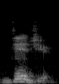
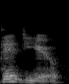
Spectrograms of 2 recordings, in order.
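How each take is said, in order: First: The d and y merge into a j sound. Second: The d and y sounds stay separate.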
